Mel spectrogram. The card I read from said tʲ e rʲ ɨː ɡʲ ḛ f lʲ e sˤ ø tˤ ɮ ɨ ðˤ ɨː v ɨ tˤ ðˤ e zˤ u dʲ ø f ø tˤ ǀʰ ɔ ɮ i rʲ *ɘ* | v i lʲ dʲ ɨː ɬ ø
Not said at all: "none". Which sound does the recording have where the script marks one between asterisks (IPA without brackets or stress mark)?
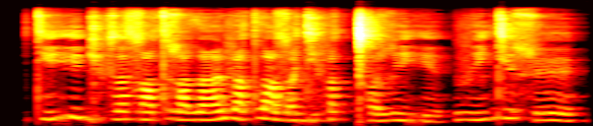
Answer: ɘ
